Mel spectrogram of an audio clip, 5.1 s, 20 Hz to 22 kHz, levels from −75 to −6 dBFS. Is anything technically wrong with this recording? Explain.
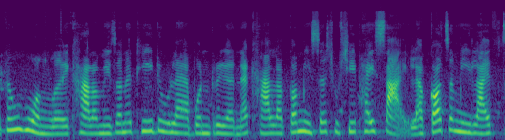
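Yes. Throughout the clip, from 0 to about 5.1 s, there is an echo leak: a faint, delayed copy of the speech trails the original by about 373 ms, sitting roughly 25 dB below it. This is likely a far-end loudspeaker feeding its microphone, with the echo canceller letting residue slip back. Unlike room reverberation, which smears into a continuous decay, this is a distinct, separate repeat arriving over a third of a second late.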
